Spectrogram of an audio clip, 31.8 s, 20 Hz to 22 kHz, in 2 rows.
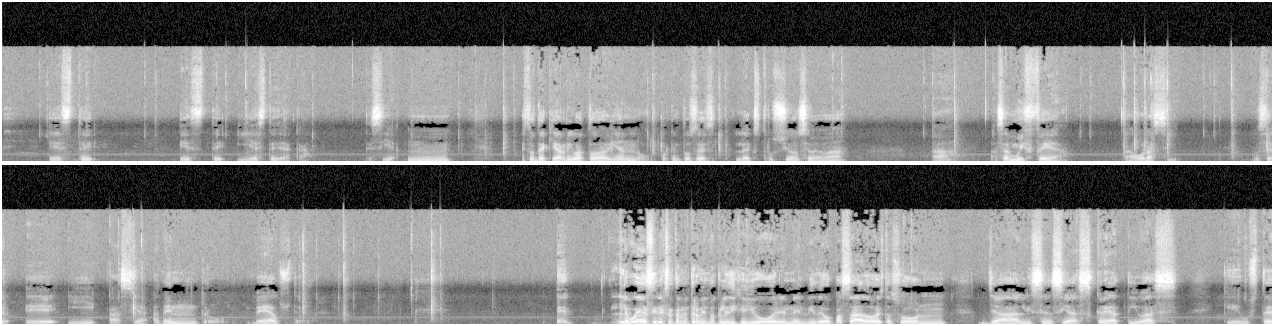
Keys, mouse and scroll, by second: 1.0 shift+right click, 2.7 shift+right click, 3.2 shift+click, 5.1 click, 6.3 c, 6.8 middle click, 7.2-8.3 drag, 8.1 Escape, 8.3 middle click, 9.0 e, 10.4 click, 12.4 shift+right click, 13.5 shift+right click, 14.3 ctrl+shift+z, 15.0 shift+right click, 15.8 shift+e, 17.2 click, 17.5 Tab, 17.9 middle click, 18.2-20.8 drag, 21.3 Tab, 24.0 ctrl+r, 25.1 click, 27.2 click, 29.3 click, 31.3 right click.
